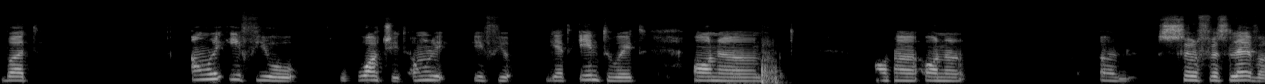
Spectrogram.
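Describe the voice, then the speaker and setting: A man with a non-native accent, high pitch and a bright, sharp tone speaks at a very slow pace with long, frequent pauses. His intonation is fairly even, and the sound is dry and close with no echo. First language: not English. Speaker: YouTuber, concave earth proponent. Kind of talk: debate. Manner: halting.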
